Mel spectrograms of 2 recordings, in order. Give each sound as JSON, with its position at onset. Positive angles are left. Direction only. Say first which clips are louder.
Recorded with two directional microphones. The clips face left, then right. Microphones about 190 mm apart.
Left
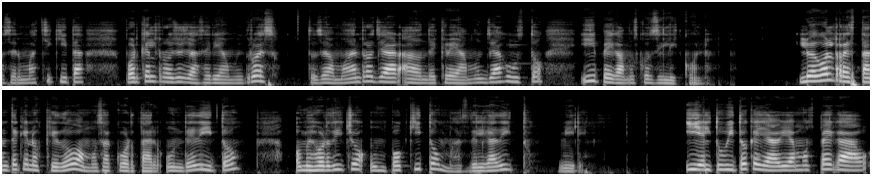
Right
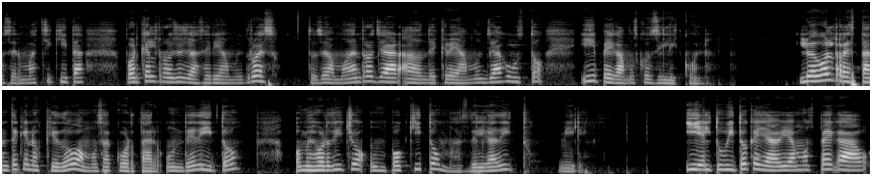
{"t": 0.0, "sound": "a woman's voice", "louder": "left 5 dB", "side_deg": 30}
{"t": 15.5, "sound": "a woman's voice", "louder": "left 4 dB", "side_deg": 45}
